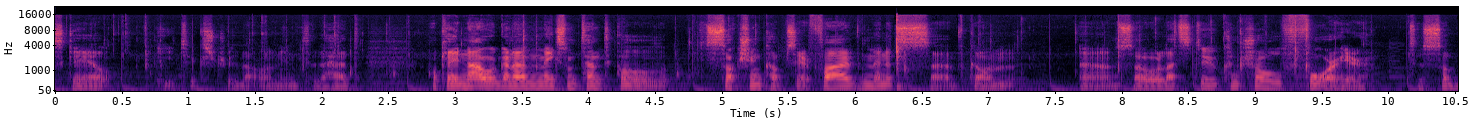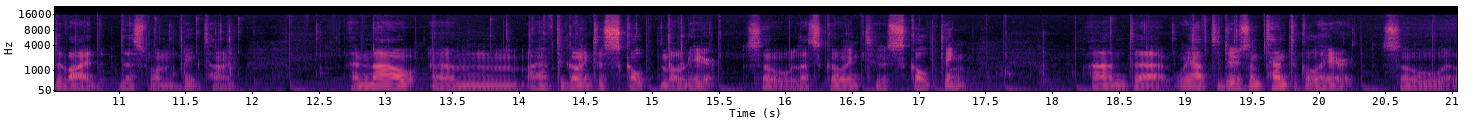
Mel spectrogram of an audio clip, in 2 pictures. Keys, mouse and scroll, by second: 0.7 e, 1.7 s, 2.2 middle click, 2.5-3.1 scroll down 3, 3.1-3.5 scroll up 4, 3.5 Tab, 4.5 scroll down 1, 5.0 middle click, 6.3 KP_7, 7.2 middle click, 7.7 scroll down 2, 8.2 middle click, 9.7 ctrl+4, 10.2 scroll down 1, 11.3 middle click, 11.6 shift+middle click, 11.9 middle click, 13.8 middle click, 14.1 click, 14.7 Tab, 15.5 Tab.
